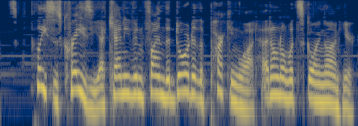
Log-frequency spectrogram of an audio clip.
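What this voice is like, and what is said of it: Imitates a fictional character's voice. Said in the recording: “That's my best Vic Von Fainten impression.”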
